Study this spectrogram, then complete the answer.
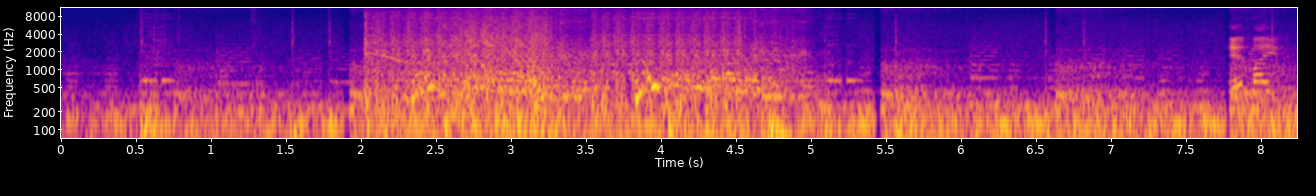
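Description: Shotgun blasts and gunfire from the video game Duke Nukem 64 in the RedNukem PC port, a dense, loud burst of repeated shots with crashing impacts, backed by game music and effects.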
